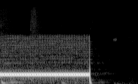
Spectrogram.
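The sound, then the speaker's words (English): A steady, loud telephone tone of an outgoing call holds one unbroken pitch for just under a second, then cuts off abruptly into silence. “Here's my call to Colin.”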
